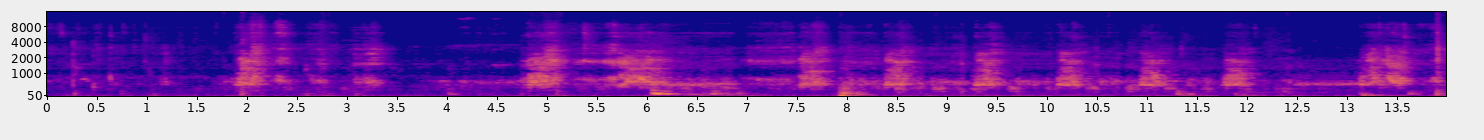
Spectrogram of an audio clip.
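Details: Great Dane barking in short bursts, mixed with drawn-out, wavering howls that hold a steady mid-pitched tone for a second or two, the barks and howls alternating irregularly indoors.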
